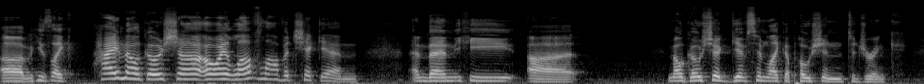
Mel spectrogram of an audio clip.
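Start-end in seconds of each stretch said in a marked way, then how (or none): 0.9-3.6 flamboyant high-pitched character voice. Retelling a movie scene, imitating General Chungus: flamboyant voice. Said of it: "he's very flamboyant".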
